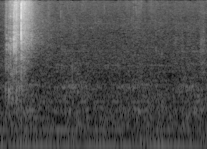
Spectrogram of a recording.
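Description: One short crunch as a bite is taken from a crisp popped-grain Magic Pop, just after the start, followed by a faint steady low hum.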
